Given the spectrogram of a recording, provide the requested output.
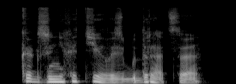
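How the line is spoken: Overly upset voice. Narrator (Russian): чересчур расстроенным голосом произнес Игорь

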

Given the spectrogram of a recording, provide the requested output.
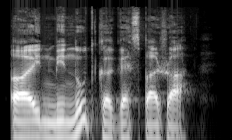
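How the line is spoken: Deep robotic bass. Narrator (Russian): пробасил робот

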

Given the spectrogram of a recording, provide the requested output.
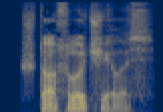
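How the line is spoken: Quiet question. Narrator (Russian): спросил Сварог тихо

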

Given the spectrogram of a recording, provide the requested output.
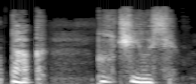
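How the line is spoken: Whisper. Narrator (Russian): прошептала я

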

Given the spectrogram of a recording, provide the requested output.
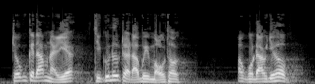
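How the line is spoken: Shouting back. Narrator (Vietnamese): Sinh quát lại

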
